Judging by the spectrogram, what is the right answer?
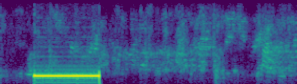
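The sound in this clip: A single steady telephone ringing tone sounds for about a second, then a person begins talking.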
